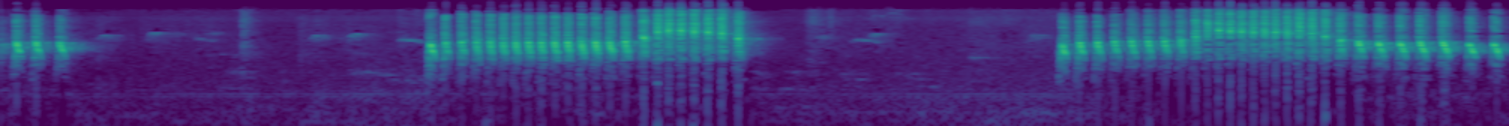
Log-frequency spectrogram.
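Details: Cucak jenggot jawa, a Javan grey-cheeked bulbul, singing busily: two long trains of fast, rasping repeated notes with quieter soft calls between them.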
